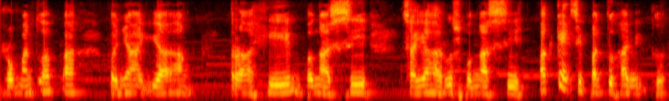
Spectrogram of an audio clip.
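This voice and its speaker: Woman religious speaker, husky dark voice, unhurried homely delivery. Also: on the low side. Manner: homely, colloquial, repeating points with "nah" and "tuh". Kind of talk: casual religious talk to staff.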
